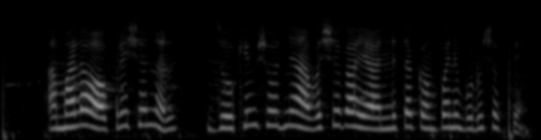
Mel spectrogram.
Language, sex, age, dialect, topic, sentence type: Marathi, female, 18-24, Northern Konkan, banking, statement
